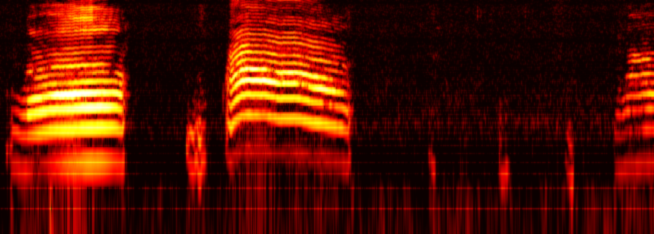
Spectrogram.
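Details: Young tabby-and-white domestic cat between three and ten months old meows loudly indoors: two long, drawn-out harmonic cries about a second each, a short chirp between them, soft clicks, then a third meow starting.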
